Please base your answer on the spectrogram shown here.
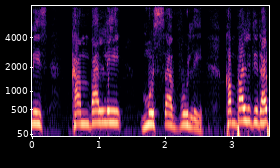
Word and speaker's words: Kambale Musavulli: His name is Kambale Musavulli. Kambale, did I pronounce that correctly?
